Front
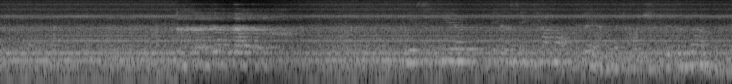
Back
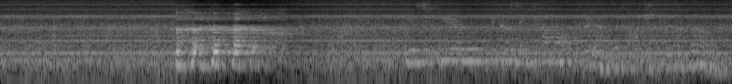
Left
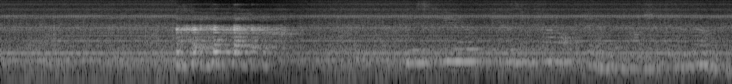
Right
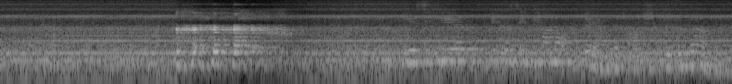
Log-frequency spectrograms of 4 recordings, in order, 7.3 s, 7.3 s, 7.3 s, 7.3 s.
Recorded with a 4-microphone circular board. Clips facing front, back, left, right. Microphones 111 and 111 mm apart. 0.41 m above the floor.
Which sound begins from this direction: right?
A woman speaking, at 4.0 s.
